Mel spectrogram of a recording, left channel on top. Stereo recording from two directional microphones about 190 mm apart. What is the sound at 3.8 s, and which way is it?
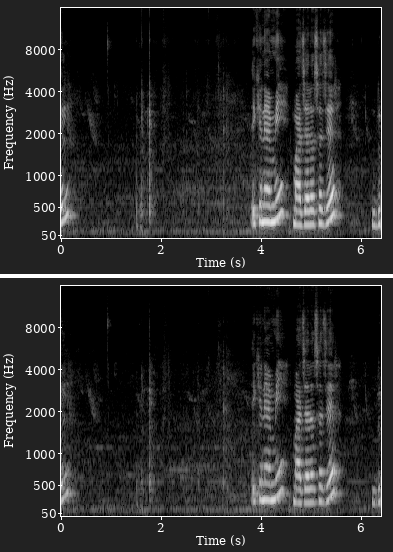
Speech, 40° left (ahead or behind).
